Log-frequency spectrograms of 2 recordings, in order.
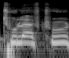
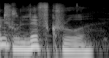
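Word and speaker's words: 2 Live Crew: die Two Life Crew, nicht die Two Life Crew. Die Two Live Crew, ja.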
